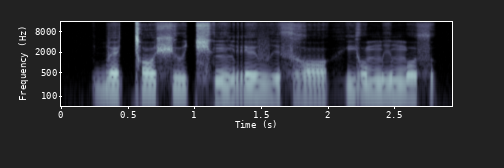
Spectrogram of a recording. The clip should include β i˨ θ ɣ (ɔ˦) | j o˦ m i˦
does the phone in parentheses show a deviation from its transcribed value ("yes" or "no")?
yes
